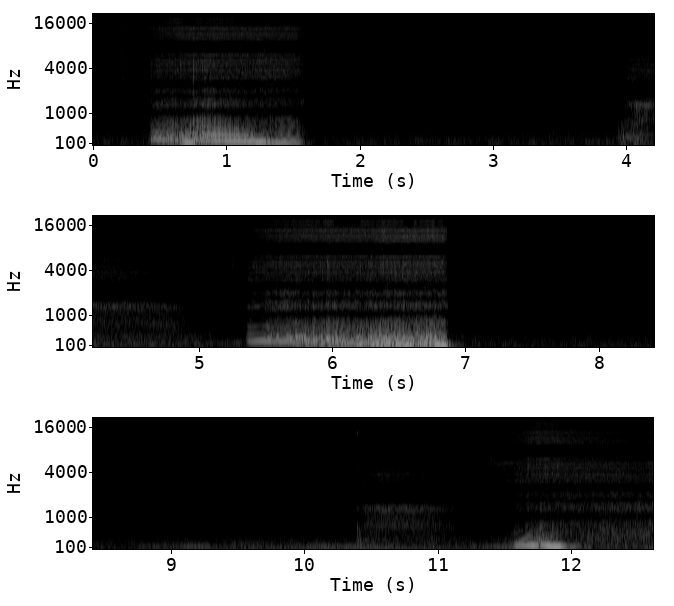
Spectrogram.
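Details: A sleeping miniature pig snores like an old man. Loud, rough, low rasping breaths come in three bursts about five seconds apart, with quiet pauses between; the last is a shorter snort.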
